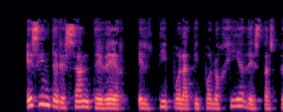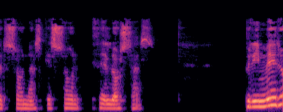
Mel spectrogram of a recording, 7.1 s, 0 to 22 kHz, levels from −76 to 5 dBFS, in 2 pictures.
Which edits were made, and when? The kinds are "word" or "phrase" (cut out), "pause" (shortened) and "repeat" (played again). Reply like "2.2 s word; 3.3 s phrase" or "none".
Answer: 1.7 s word; 4.7 s word

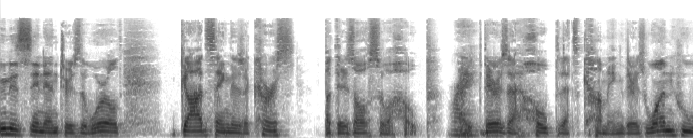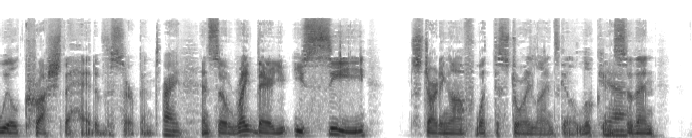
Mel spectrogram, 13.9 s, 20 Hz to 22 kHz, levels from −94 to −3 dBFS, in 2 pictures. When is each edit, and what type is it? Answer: 4.8 s word; 12.9 s word

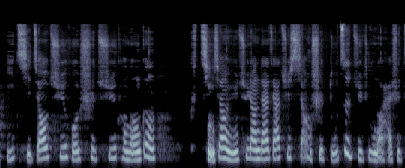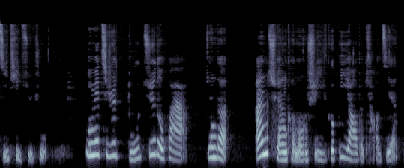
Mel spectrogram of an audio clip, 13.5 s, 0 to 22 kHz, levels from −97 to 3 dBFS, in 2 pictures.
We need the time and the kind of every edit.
none

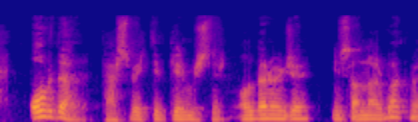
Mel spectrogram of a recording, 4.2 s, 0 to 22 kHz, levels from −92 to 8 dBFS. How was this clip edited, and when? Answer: 3.2 s pause

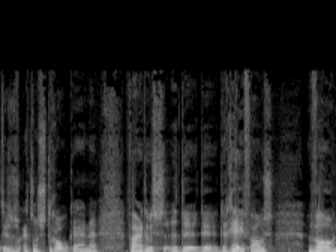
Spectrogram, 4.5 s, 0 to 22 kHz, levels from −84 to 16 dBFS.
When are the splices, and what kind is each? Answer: none

